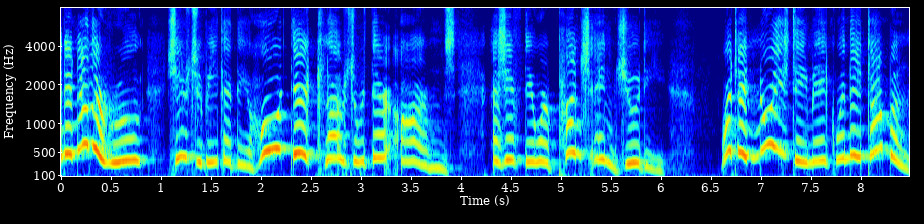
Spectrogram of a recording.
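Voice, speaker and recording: The pitch swings very widely. The pace is moderate. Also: man, extremely high pitch for a man. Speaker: voice actor. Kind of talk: audiobook reading. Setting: studio.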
